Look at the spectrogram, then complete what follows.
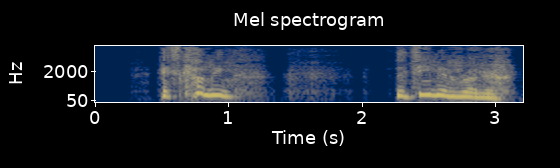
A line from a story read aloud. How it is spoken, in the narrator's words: she said, panting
